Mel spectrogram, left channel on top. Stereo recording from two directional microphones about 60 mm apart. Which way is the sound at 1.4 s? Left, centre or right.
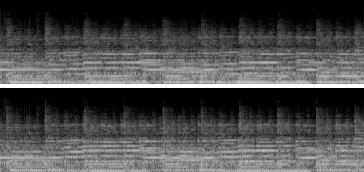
Right.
